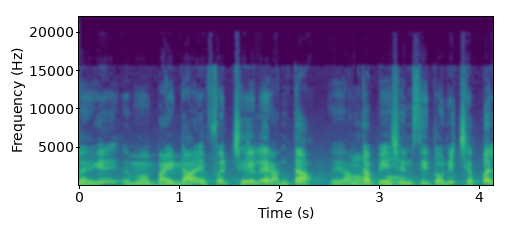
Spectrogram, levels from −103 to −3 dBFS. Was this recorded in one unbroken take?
yes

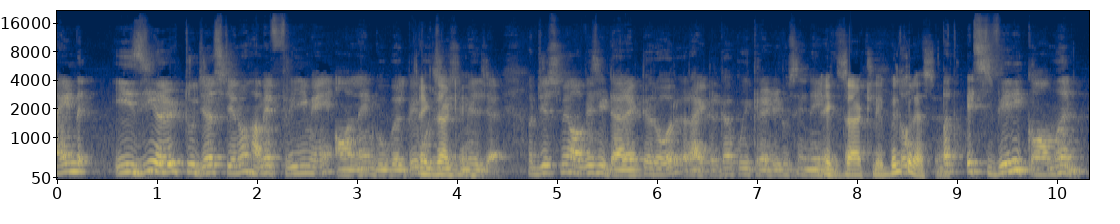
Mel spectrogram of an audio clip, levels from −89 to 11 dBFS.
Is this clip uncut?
yes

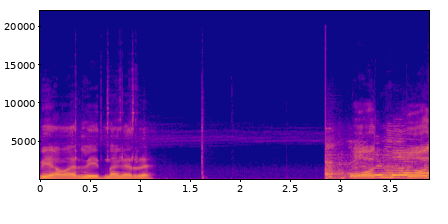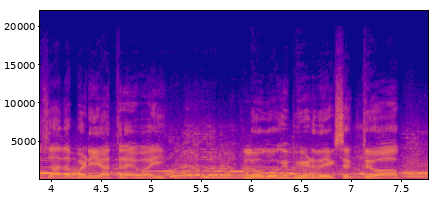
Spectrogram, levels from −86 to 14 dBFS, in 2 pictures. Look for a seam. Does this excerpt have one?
yes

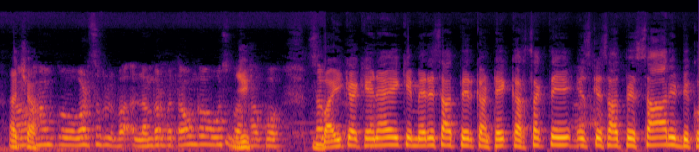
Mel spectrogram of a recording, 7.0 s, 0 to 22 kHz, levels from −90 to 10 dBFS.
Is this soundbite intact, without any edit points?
yes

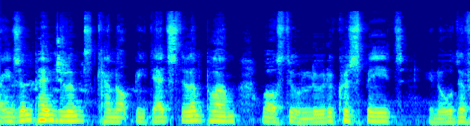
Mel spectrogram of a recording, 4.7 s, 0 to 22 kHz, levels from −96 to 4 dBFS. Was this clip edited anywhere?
no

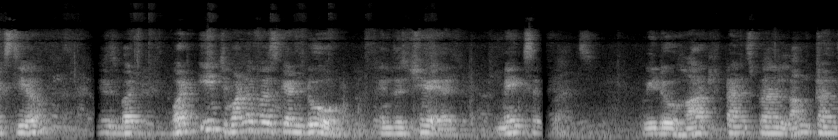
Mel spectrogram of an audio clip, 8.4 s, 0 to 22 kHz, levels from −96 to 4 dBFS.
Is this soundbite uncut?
no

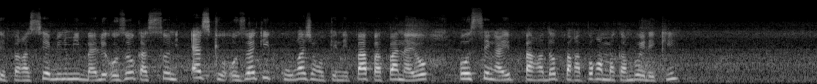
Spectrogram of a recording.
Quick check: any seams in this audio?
no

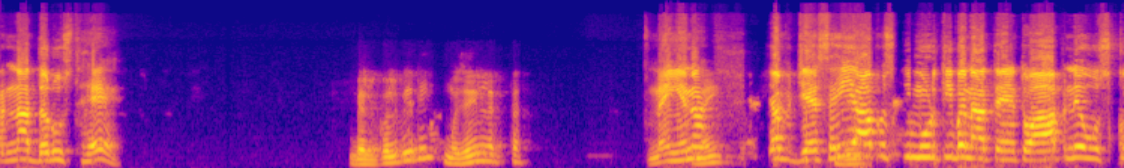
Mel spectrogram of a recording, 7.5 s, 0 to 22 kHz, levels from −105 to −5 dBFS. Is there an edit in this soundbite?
no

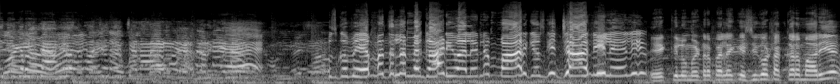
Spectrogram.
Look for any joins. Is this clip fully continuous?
no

